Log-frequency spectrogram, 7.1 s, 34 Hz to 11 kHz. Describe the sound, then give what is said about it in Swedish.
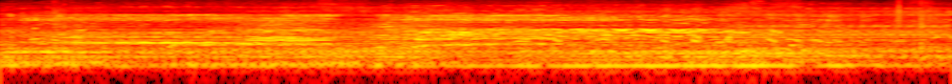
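Steady engine drone and road rumble fill the cabin of a moving bus carrying a group from Stockholm on the way to Åre in summer 2007, a continuous, fairly loud hum with faint indistinct chatter blended underneath. “Här eh, åks det buss.”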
